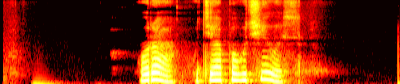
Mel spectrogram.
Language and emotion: Russian, neutral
